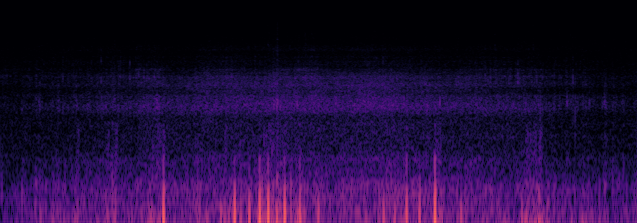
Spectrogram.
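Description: Mountain bike riding over a dry dirt singletrack: wind buffeting the camera microphone and irregular low thuds and rattles as the bike hits bumps, with a hiss that swells around the middle.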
